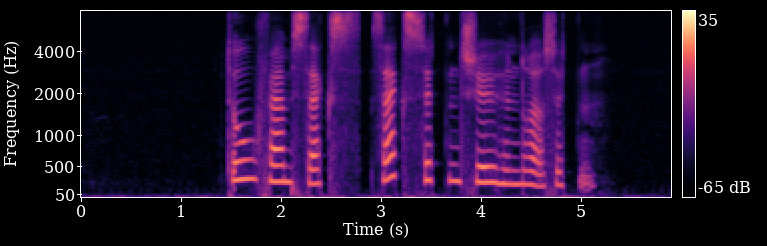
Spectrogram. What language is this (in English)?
Norwegian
